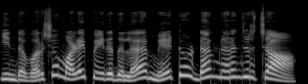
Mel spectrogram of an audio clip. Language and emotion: Tamil, surprised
